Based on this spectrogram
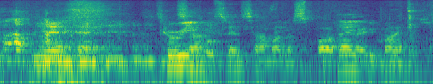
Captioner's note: group laughs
